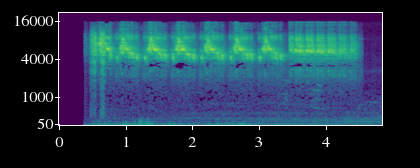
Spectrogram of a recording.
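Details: Crimson sunbird in strong breeding condition, giving a high, thin, buzzy song of fast trilled notes repeated a little over twice per second for about four seconds, with faint low background noise.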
